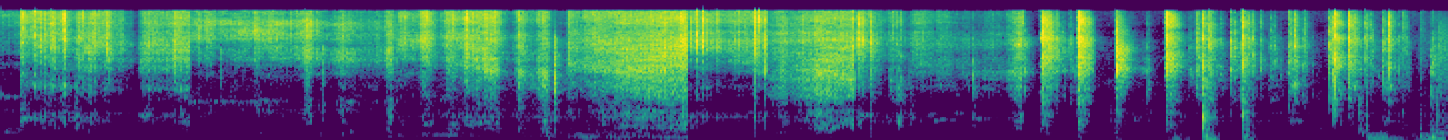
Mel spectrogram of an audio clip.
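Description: Masking tape being peeled off paper in long, rasping tearing pulls. In the last four seconds or so comes a quick run of sharp clicks and taps.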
